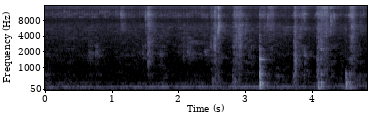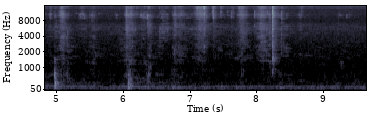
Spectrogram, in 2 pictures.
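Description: Metal spoon clicking and scraping as it scoops rice from a paper food wrapper, with the paper rustling. A handful of sharp clicks come between about three and six seconds in, with one more near the end, over a low steady hum.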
